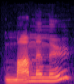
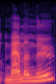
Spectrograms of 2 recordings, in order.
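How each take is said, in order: First: Mamamoo starting with an open "mah"; first pronunciation. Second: Mamamoo starting with a short "ma" as in mat; alternative pronunciation. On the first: Host trying out band's pronunciation, Mamamoo as MAH-muh-moo. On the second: Host offering other pronunciation, Mamamoo as MAM-uh-moo. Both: Shown as a demonstration. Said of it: "the pronunciation is Mamamoo or Mamamoo".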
